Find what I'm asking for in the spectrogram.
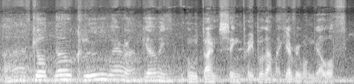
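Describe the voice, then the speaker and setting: A man's voice: on the high side, moderate pace. A man chatting casually to a live stream, rambling and matey, with a self-deprecating way of talking. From England. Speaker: livestreaming travel vlogger. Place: outdoors on streets, walking. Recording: clear outdoor street noise, traffic.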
